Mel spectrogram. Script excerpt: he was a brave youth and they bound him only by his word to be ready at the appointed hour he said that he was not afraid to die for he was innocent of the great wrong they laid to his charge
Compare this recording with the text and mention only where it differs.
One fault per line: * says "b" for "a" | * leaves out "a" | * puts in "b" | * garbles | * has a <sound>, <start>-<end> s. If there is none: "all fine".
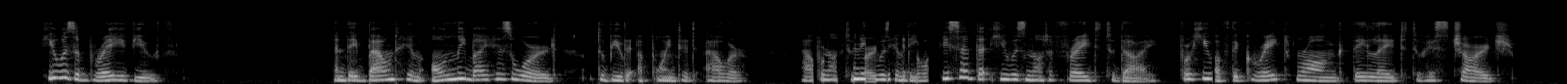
* leaves out "ready at"
* garbles
* leaves out "was innocent"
